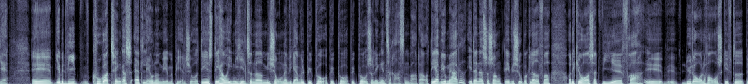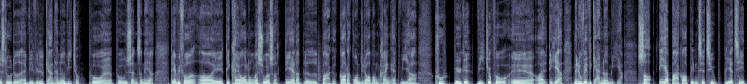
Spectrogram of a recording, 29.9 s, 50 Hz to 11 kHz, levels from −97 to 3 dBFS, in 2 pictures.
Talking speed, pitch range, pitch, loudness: 255 wpm, 130-165 Hz, 145 Hz, -17 LUFS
